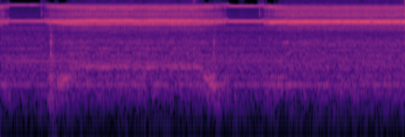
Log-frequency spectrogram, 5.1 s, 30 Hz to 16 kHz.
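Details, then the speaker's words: Quadrature closed-loop stepper motor on MaxNC CL CNC control board run from Mach3, board with bad overheating MOSFET; thin high whine with hum that abruptly changes tone every few seconds; owner suspects one coil not driven because a MOSFET fails to activate it; uneven stepper noise. "so um i'm suspecting that it's only being run on one coil that's why you hear the two different noises sounds differently"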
